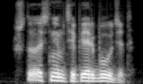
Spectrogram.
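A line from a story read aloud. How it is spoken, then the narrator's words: Plain question. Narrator (Russian): наконец спросил я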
